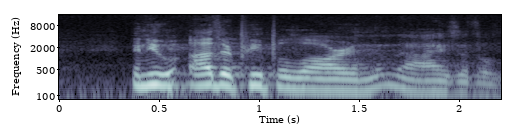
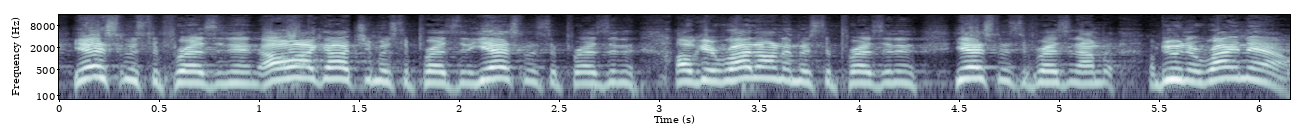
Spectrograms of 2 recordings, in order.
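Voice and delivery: higher, louder eager yes-man on the phone; showy phone act; 7 semitones higher, 10 dB louder, faster than usual. Retold or imitated. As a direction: perform for the listener at the door. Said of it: "and he's like".

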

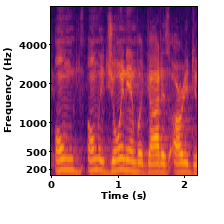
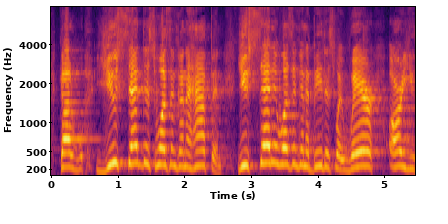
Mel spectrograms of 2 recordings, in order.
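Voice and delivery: loud, pleading, higher voice, slowing at the end; desperate cry to God; 6 semitones higher, 8 dB louder than usual. Retold or imitated. Oppressed people crying out to God, loud pleading. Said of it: "they're crying out to God, like".

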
